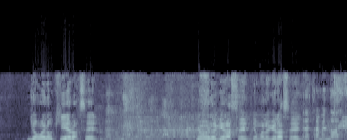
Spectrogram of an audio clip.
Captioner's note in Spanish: Risas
